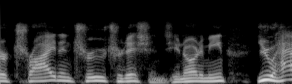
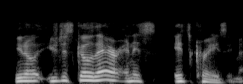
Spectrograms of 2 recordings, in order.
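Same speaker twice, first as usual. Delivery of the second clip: plain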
